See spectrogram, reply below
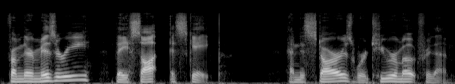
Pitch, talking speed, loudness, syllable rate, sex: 115 Hz, 185 wpm, -20 LUFS, 6.0 syllables/s, male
